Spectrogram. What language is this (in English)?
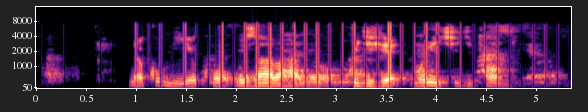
Kinyarwanda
